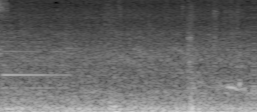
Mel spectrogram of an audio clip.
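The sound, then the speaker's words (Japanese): Steady low rumble of a car's interior while driving to the Hello Work job centre early in the day in a snowstorm, a constant road and engine drone filling the whole stretch at moderate loudness, with no one speaking. “今日はですねちょっと今まだ早い時間で、えー、なんですけれども、えっとね、ハローワークに行く日なのであの車を走らせているところです外はね結構吹雪で”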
